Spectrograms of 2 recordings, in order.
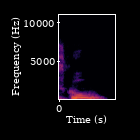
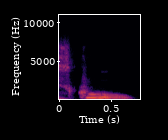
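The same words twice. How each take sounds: First: The vowel is cut short. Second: The vowel is stretched long. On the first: It means skull. The speaker calls it wrong. "Se você fala school, você está falando crânio" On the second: It means a place of learning. The speaker calls it right. "Ela dá uma exagerada no O"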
